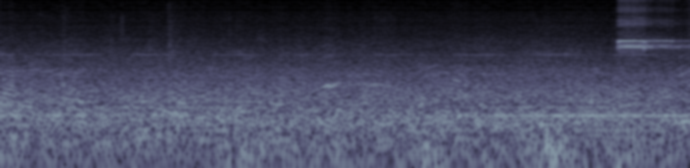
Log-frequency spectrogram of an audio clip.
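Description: A referee's whistle gives one short, loud, shrill blast near the end, over a steady outdoor background of voices. Under it, a vehicle's reversing alarm beeps faintly about twice a second.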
